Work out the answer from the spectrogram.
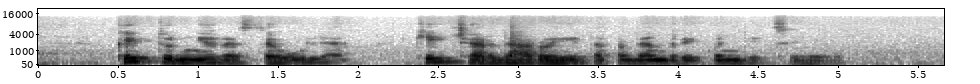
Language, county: Lithuanian, Panevėžys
